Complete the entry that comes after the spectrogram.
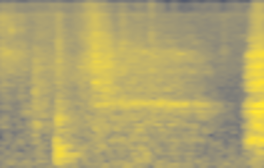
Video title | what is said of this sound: First Impressions - The Concrete Beehive | It is very solid. It sounds like stone.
